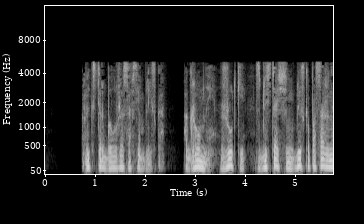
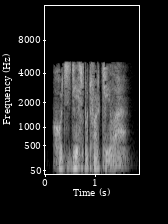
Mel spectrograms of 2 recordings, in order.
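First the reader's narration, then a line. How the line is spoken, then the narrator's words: Relieved exhale. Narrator (Russian): с облегчением выдохнул сталкер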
